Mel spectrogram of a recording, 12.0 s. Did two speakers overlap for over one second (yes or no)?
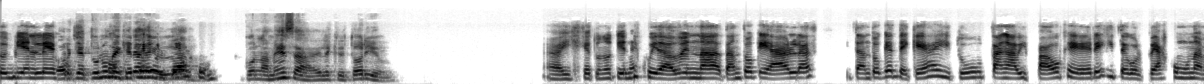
yes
